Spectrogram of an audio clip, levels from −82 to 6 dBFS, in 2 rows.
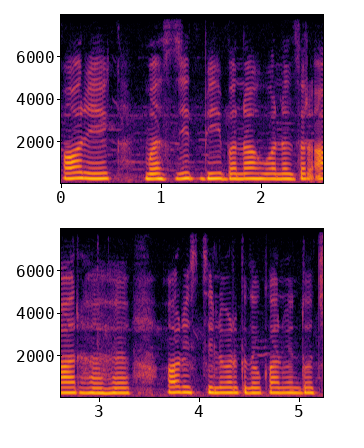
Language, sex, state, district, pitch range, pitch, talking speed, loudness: Hindi, female, Jharkhand, Palamu, 240-250 Hz, 245 Hz, 195 wpm, -14 LUFS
